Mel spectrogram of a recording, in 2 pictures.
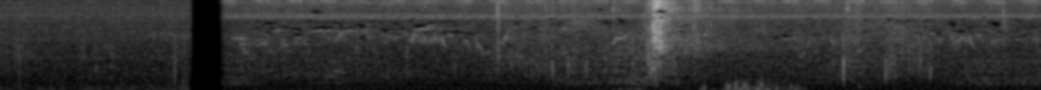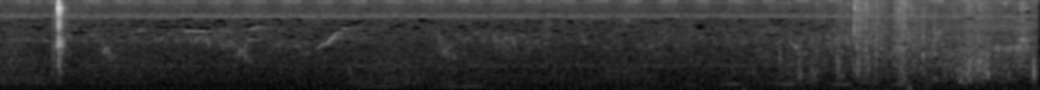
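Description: Quiet outdoor ambience with faint scattered sounds. A faint click comes about three seconds in, and a single sharp click about five and a half seconds in.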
